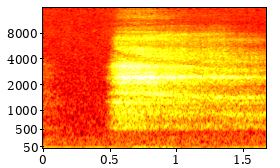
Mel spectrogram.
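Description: A single long, heavy breath pushed right into the microphone in Washington, D.C., a loud rush of airy hiss that starts abruptly after a brief quiet moment and holds steady to the end.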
